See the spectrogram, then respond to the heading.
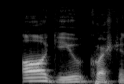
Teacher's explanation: Argue, question. So the stress is on the first syllable.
